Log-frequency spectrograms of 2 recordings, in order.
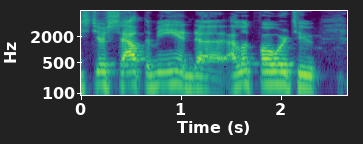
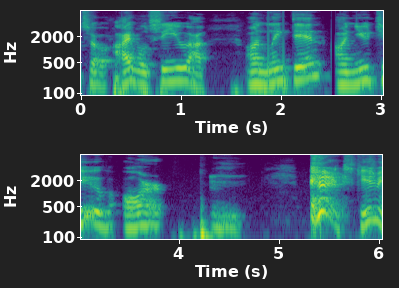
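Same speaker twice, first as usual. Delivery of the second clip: choked-up voice catching with emotion; 4 semitones higher than usual. Host signing off after a great interview with Carl, choked up voice. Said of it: "I'm losing my voice".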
